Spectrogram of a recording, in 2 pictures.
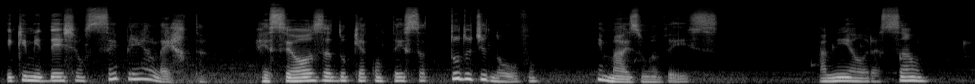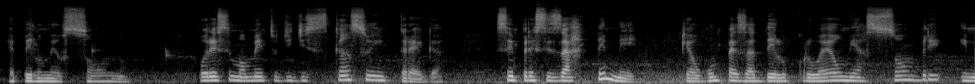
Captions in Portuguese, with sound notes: e que me deixam sempre em alerta, receosa de que aconteça tudo de novo e mais uma vez. [gotejos de água] A minha oração é pelo meu sonho, por esse momento de descanso e entrega sem precisar temer que algum pesadelo cruel me assombre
